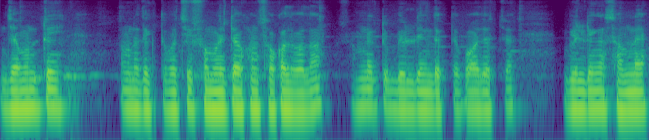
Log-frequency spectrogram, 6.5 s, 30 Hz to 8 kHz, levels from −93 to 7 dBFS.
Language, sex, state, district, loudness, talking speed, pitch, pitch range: Bengali, male, West Bengal, Malda, -18 LUFS, 155 wpm, 110 Hz, 105-115 Hz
